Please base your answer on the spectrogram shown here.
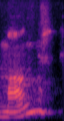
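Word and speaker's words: Hmong: of 12 kids um my parents are M which is spelled KH sorry it's hm o n g that's my background M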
